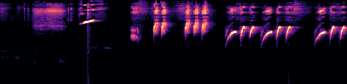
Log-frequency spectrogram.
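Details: Greater green leafbird in full, vigorous song: a hissing burst, then a clear upward whistle, clusters of sharp chirps, and a run of repeated rising slurred whistles delivered in rapid groups of three or four.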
